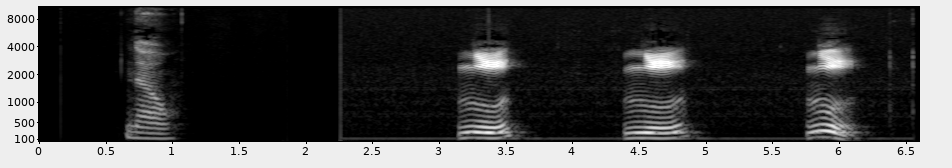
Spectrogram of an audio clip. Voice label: UKR No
